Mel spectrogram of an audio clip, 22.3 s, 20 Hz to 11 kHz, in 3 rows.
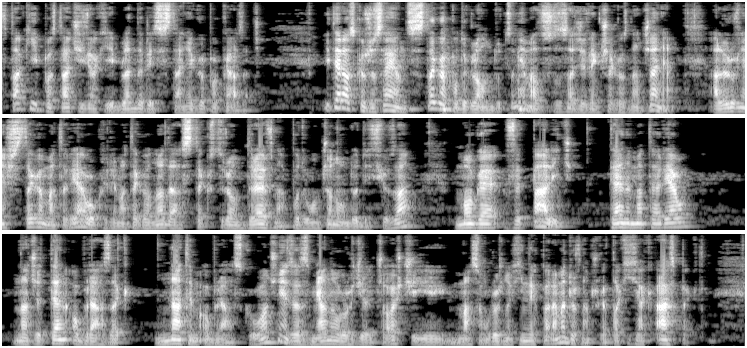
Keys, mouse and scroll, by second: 7.3 click, 7.7-9.3 drag, 11.1-12.2 drag, 13.8-16.6 drag.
